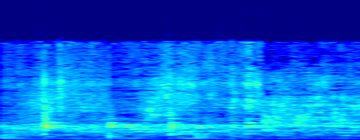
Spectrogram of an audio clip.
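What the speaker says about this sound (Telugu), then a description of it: "ఇప్పుడు జీడిపప్పు దోరగా ఎప్పుకుందామండి" Cashew nuts fry in a pan for paneer curry, a steady sizzle with a few sharp ticks and scrapes as a spoon stirs them.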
